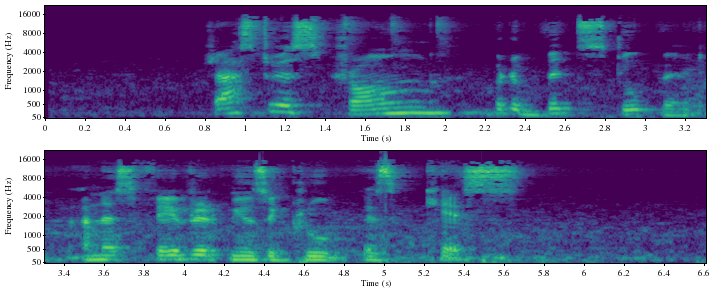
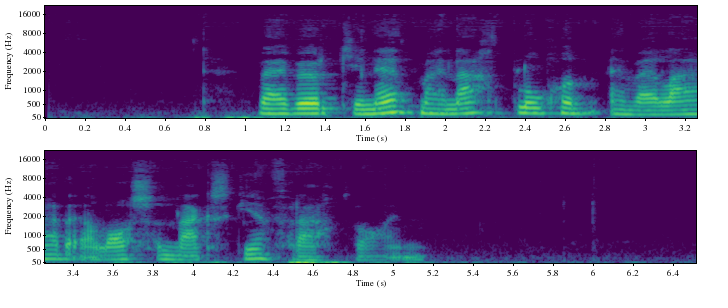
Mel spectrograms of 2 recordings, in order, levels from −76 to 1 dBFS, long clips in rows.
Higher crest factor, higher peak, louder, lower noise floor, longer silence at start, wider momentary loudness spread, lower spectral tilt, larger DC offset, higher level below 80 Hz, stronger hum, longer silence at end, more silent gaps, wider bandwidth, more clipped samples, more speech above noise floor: about the same, 20 dB vs 20 dB; about the same, 0 dBFS vs -2 dBFS; first, -16 LUFS vs -20 LUFS; about the same, -54 dBFS vs -52 dBFS; first, 0.85 s vs 0.7 s; second, 14 LU vs 17 LU; second, -3 dB/octave vs -7 dB/octave; neither; second, -50 dBFS vs -40 dBFS; neither; second, 0.2 s vs 1.3 s; neither; about the same, 16 kHz vs 16.5 kHz; neither; first, 36 dB vs 32 dB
